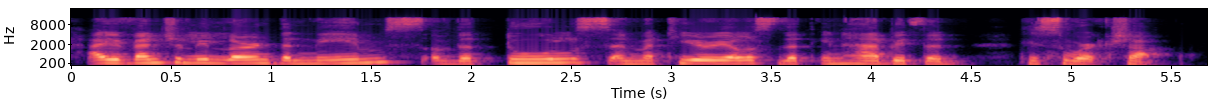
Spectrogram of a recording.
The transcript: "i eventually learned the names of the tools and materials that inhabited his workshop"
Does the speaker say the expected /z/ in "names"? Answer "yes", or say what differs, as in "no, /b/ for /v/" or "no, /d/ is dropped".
no, /s/ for /z/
